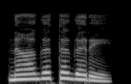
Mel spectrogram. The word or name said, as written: ನಾಗತಗರೆ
